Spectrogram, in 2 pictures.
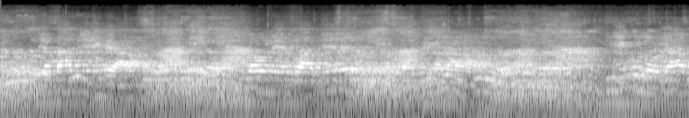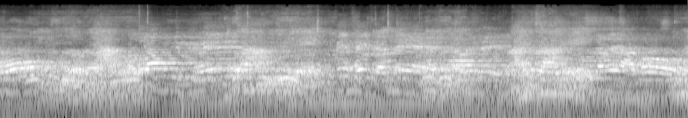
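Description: A crowd of men and women chants a prayer together in a slow, steady rhythm.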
